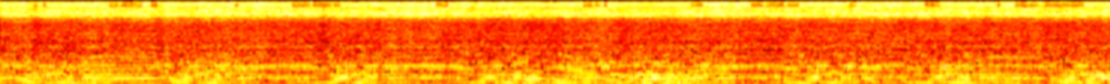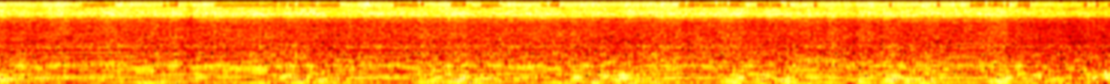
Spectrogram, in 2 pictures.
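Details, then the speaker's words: Loud continuous motor drone with a steady throb: a suction machine switched on and checked before demonstrating suctioning of an infant to remove secretions. "I'm gonna put my suction machine on and we want to make sure that our motion is working"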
